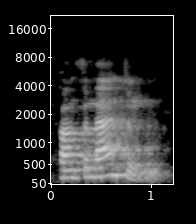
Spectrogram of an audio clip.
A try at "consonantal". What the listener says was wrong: Don't make it conso, because as NAND gets the stress, the previous SO becomes weaker. Consonantal it doesn't become conso, becomes weak. That's why it is pronounced as consonantal.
